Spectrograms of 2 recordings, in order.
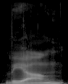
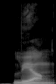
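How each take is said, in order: First: The pitch rises on the word. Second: The pitch falls on the word. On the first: It is a verb meaning to measure. "liang is going up" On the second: It is a noun meaning an amount. "liang is going down"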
